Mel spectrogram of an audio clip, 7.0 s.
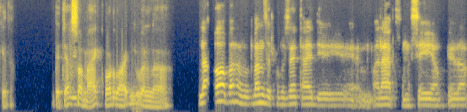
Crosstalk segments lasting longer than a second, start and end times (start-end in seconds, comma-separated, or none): none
